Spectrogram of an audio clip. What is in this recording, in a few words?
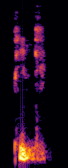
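"peak", British English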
